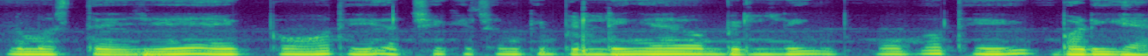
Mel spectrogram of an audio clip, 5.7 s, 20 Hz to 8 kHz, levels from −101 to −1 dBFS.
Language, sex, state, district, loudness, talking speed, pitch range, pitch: Hindi, male, Delhi, New Delhi, -16 LUFS, 175 wpm, 135-145 Hz, 140 Hz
